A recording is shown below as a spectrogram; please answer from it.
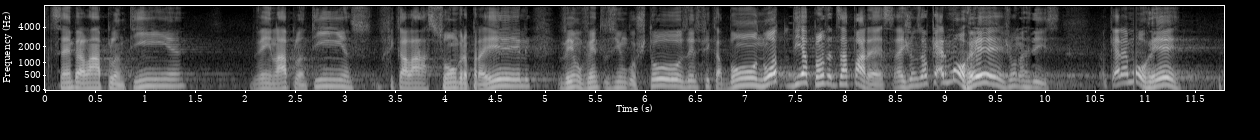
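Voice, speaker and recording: Animated pastor in a reverberant church. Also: male voice, a little high, brisk. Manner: animated storytelling, voicing biblical characters. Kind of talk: sermon. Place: church sanctuary. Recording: long reverb of a church hall.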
